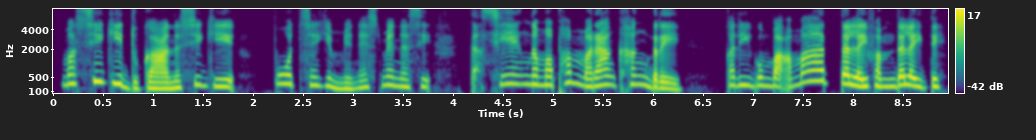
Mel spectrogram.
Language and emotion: Manipuri, disgusted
